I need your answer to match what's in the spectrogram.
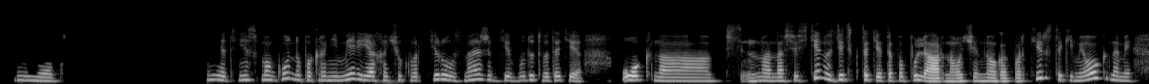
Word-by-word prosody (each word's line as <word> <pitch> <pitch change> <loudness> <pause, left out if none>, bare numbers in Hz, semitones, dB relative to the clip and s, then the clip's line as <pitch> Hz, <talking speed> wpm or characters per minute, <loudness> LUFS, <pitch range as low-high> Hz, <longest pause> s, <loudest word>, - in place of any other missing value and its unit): Ну, 200 -1 -5
нет. 165 -3 -2 1.4
Нет, 210 -4 -3
я 205 - -5
не - - 0
смогу. 215 +4 -2
Но, 215 -3 -3
по 195 -2 -3
крайней 190 -1 -3
мере, 230 +3 +1
я 195 -1 +4
хочу 190 +1 -6
квартиру, 200 +4 -1
знаешь, 215 +7 -2
где 190 0 -3
будут 190 +4 -5
вот 175 +1 -5
эти 185 -6 -1 0.4
окна, 165 -6 +3
вс - - -14
на 170 +3 -1
на 170 0 +2
всю 180 +5 -5
стену. 255 - -1
Здесь, 220 0 -1
кстати, 210 -4 0
это 175 0 0
популярно, 155 -5 +5
очень 155 +3 0
много 150 -2 +2
квартир 150 - -1
с 295 - -15
такими 190 -3 -4
окнами. 215 - +2
185 Hz, 180 wpm, -26 LUFS, 165-210 Hz, 1.4 s, популярно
